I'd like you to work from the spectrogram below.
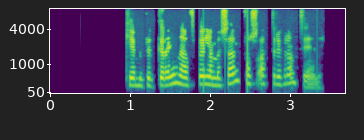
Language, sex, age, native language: Icelandic, female, 50-59, Icelandic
